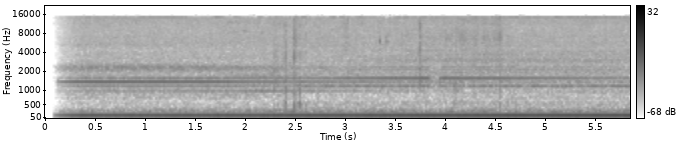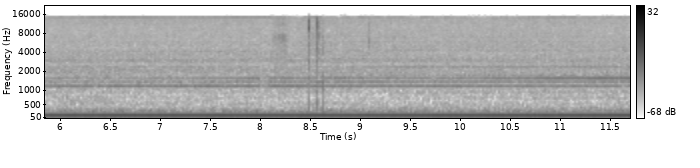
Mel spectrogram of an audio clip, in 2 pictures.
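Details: Seagate 8TB ST8000DM002 hard drive in a new Intenso external enclosure: steady low hum, faint high whine and light clicks at idle, noise stopping during data copying; HD Tune shows damaged blocks.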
